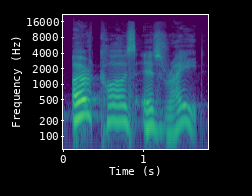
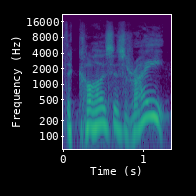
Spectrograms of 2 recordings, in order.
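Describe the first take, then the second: First: Our punched, slow and deliberate; stress on OUR. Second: Said in the usual way. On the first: Shown as a demonstration. Preacher to congregation, stress on Our slowly. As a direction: lean hard on Our, each word weighed.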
